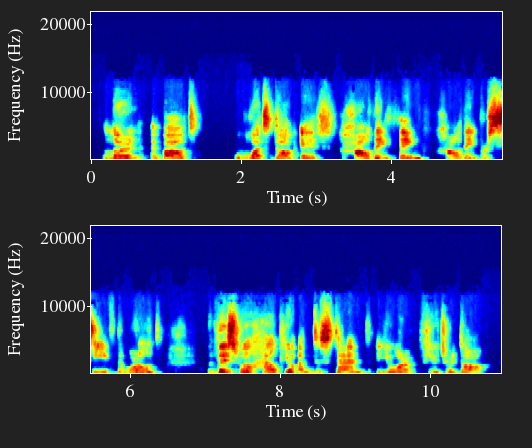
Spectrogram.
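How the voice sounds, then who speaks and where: In a Russian accent, a woman talks at a very slow pace and a medium pitch. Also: lively intonation. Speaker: dog owner and Shiba Inu breeder. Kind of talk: podcast interview. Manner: halting, many fillers.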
